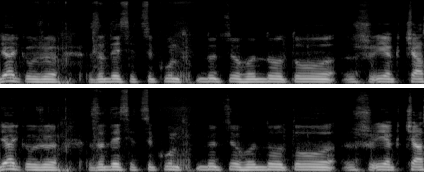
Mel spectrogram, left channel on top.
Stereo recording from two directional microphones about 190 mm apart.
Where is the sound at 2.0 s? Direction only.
40° right (ahead or behind).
